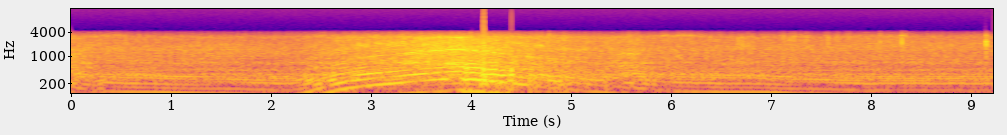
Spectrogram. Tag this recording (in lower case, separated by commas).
vroom, car, vehicle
